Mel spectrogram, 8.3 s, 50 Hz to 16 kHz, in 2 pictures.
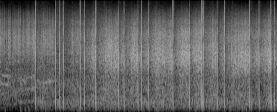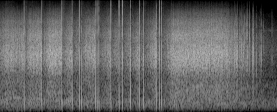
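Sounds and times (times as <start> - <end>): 
fireworks exploding at a fireworks display at a ski area: 0.0 - 8.3.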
